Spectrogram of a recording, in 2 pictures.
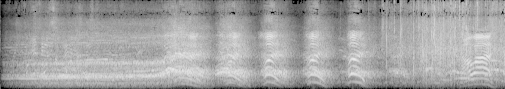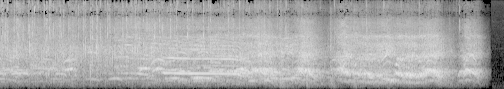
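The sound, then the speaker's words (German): A large stadium crowd of Löwen football fans chants loudly in unison, rhythmic bursts of massed voices rising and falling, with sustained roaring and cheering in between, continuous throughout. “Alleine, wo ich es daheim einfach am Handy angeschaut habe, habe ich mir so gedacht, ja ja, okay, das ist eine gute Atmosphäre und die Einheit ist nicht nur auf dem Feld da.”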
